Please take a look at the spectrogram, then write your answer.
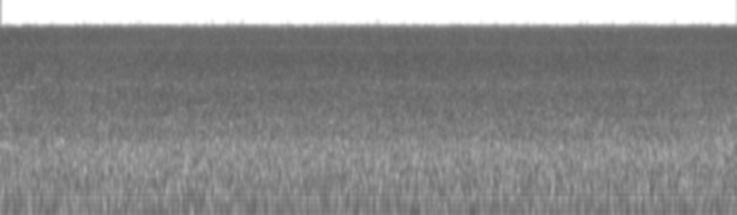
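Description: Flood water rushing through opened dam gates in north Taiwan after Typhoon Dujuan, a dense, unbroken roar of torrent that stays loud and steady throughout.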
